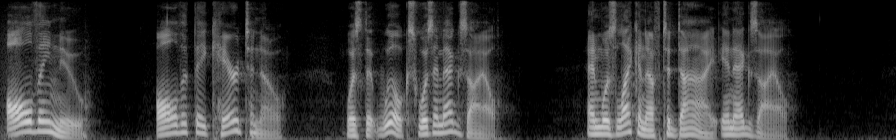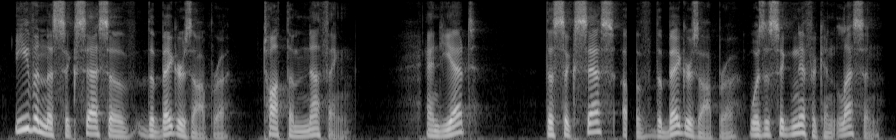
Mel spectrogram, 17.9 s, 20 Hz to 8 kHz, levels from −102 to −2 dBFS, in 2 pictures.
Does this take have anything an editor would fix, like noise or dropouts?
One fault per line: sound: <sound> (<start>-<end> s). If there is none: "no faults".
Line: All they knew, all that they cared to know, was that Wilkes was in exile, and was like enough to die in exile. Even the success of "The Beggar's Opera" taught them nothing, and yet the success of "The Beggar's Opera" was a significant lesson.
sound: dropout (15.2-15.3 s)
